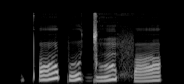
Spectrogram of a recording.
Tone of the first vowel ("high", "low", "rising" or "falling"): rising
